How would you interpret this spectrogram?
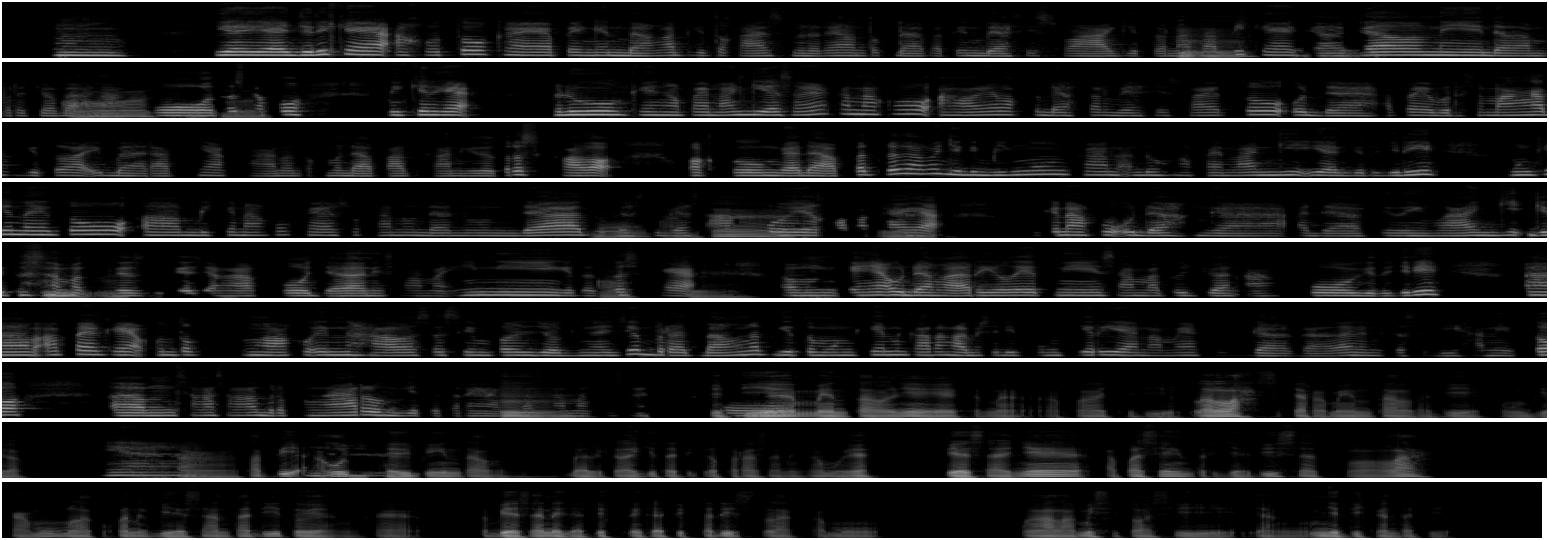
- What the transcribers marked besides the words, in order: in English: "feeling"; laughing while speaking: "gitu sama"; in English: "relate"
- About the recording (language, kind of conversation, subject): Indonesian, advice, Bagaimana saya mulai mencari penyebab kebiasaan negatif yang sulit saya hentikan?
